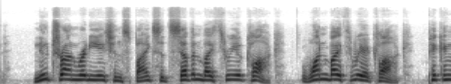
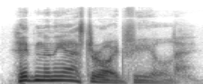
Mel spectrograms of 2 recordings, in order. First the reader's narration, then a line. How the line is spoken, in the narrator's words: Admiral Whitcomb muttered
